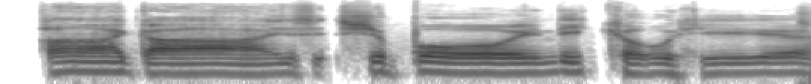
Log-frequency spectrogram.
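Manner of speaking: mock impression voice. Introducing oneself to the game while mocking another player's intro: mocking imitation of another player. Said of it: "I feel mocked".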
